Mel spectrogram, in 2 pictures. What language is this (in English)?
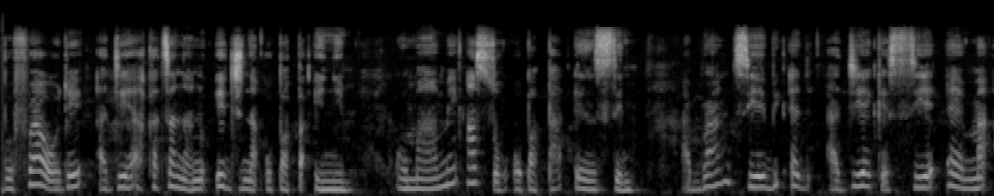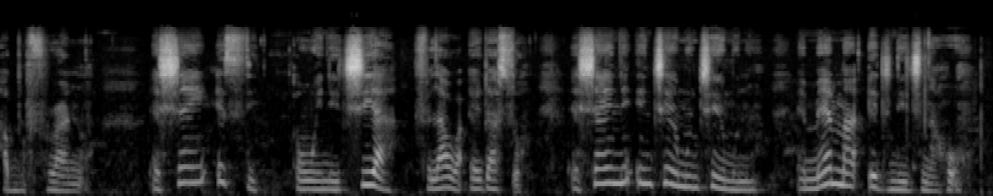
Akan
